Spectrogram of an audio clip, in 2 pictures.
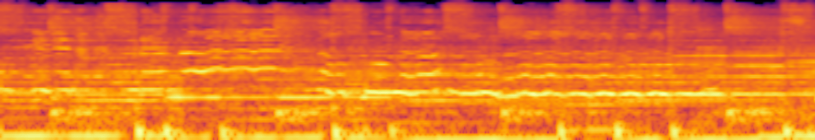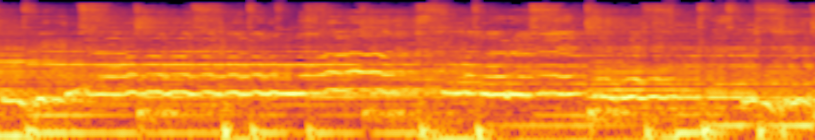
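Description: A woman singing a Minang pop song into a microphone, holding wavering notes, over amplified band backing with a steady beat and bass.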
